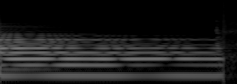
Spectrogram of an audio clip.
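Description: A sustained clean electric guitar chord rings out with a shimmering chorus effect from a MICRORIG portable rig, slowly fading before being cut off abruptly with a brief click.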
